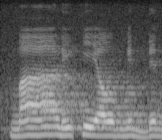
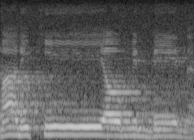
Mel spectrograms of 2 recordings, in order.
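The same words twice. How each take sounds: First: The vowel in the first syllable ma is held long. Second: The vowel in the syllable ki is held long. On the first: The speaker calls it right. "Malik yang panjang ma-nya" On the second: The speaker calls it wrong. "Jangan ki-nya yang dibaca tadi"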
